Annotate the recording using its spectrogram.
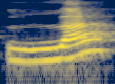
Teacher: Dental L tongue between the teeth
